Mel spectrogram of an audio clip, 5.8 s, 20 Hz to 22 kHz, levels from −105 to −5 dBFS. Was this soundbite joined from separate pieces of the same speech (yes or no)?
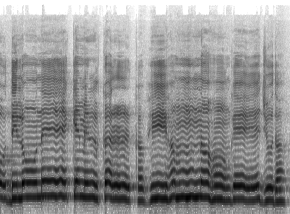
no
